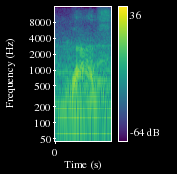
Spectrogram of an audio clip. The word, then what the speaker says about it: WAV: So That's WAV, not wave.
